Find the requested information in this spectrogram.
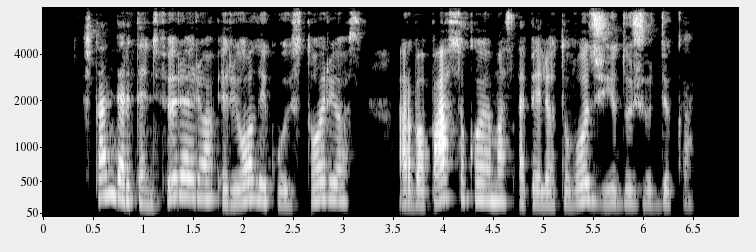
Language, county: Lithuanian, Panevėžys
